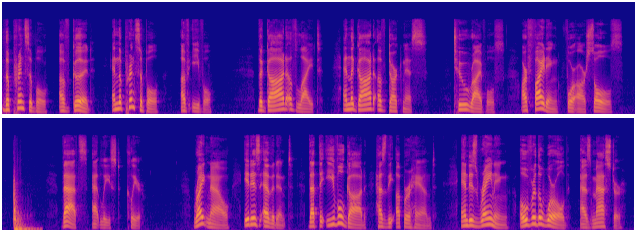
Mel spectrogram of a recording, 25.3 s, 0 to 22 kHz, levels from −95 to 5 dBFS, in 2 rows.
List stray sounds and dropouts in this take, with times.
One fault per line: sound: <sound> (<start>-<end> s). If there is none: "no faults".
sound: thud (12.9-13.5 s)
